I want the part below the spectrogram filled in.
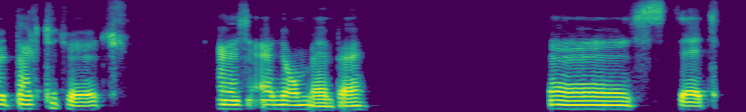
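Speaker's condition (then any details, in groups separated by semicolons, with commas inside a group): Cerebral palsy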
